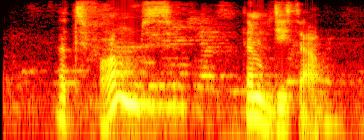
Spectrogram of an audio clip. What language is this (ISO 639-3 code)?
kab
